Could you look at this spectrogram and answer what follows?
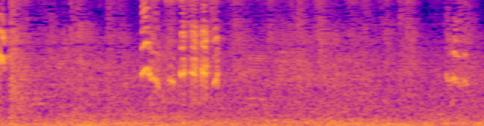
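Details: Captive cockatiel making a short burst of rapid, pulsed chattering chirps around one second in, then a single faint chirp near the end, over a continuous low household hum.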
